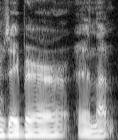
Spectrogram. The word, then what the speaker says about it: Aber: Yeah, it's pronounced Abear. Abear. Aar. My bad. I'm sorry. God damn. I'll restart the podcast now, Um, podcast starts now. Um, yeah. Abear or Abber, we'll tell you the one. Okay. A Bear. Abear is the stage pronunciation.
